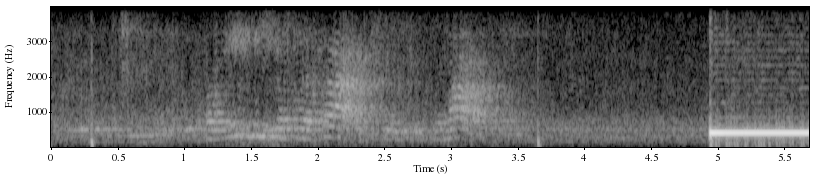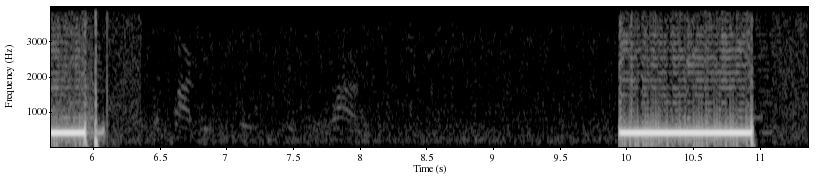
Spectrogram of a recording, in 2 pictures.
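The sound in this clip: Ringback tone of an outgoing phone call: two long, steady mid-pitched tones spaced well apart, following faint talk at the start.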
